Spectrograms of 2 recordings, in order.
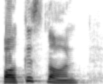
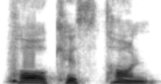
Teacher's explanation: مثلا لفظ پاکستان، ہم بولتے ہیں پاکستان، اسی لفظ کو فارسی میں کہتے ہیں پاکستان۔ دیکھیں پے، کے اور تے کے ساتھ ہا کی آواز آتی ہے، جیسے کہا جائے پاکستان۔ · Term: ہا کے ساتھ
